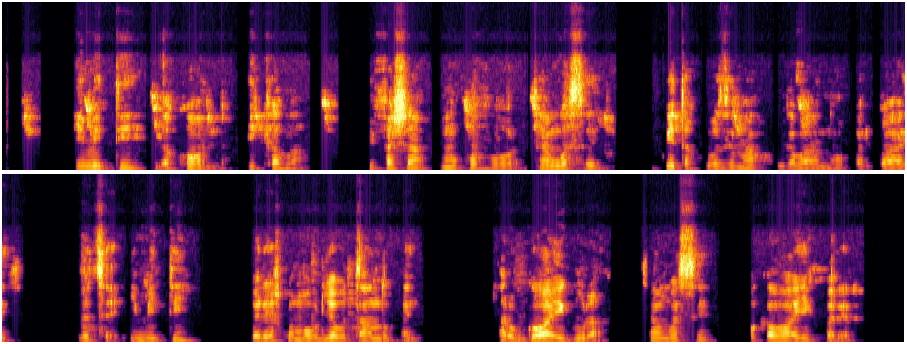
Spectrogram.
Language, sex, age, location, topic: Kinyarwanda, female, 25-35, Kigali, health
